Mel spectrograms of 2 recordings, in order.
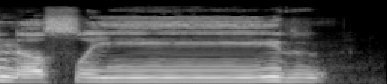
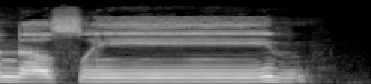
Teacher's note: This ra will be sakin when you stop. And ya sakin came before ra sakin. Ra will be read with empty mouth.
